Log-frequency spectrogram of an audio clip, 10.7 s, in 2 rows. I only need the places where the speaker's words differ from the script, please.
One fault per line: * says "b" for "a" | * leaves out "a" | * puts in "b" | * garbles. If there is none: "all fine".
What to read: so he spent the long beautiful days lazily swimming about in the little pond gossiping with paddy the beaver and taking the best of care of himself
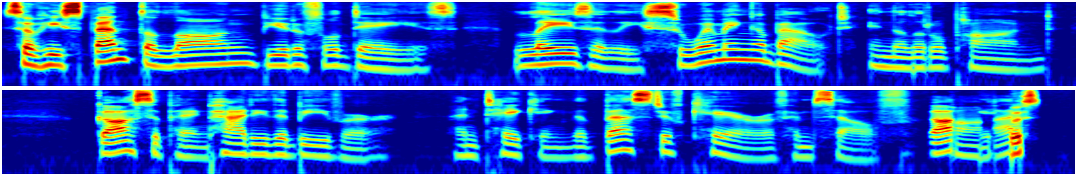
* leaves out "with"
* garbles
